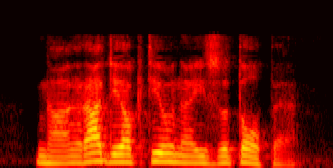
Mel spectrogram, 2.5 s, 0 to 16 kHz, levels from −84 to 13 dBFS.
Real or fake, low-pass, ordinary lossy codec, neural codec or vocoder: fake; 7.2 kHz; none; codec, 16 kHz, 1.1 kbps, Voila-Tokenizer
